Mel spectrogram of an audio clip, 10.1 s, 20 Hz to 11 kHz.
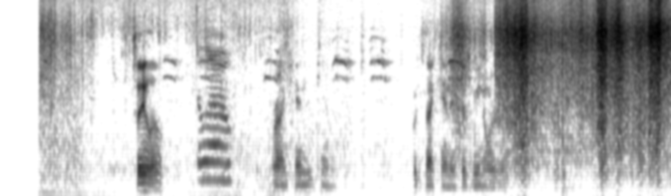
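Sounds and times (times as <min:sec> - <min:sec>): footsteps crunching dry leaves: 0:00.6 - 0:01.5, 0:06.6 - 0:10.0.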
